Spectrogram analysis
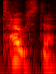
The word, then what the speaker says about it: Towcester: But in the UK, words aren't necessarily pronounced how they're spelt. Seriously, like toaster, spelt Towcester.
